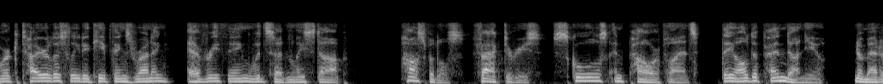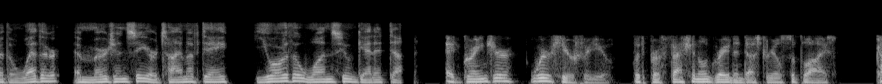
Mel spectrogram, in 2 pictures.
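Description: A speech recording in which the call audio cuts out at 12.83 s for 140 ms, until 12.97 s: a handover gap, where the link switched networks and no frames arrived. The sound fades within a few tens of milliseconds rather than clicking off, and the silence is a single break, not the scattered holes of packet loss. From 12.97 s to the end, a fallback to narrowband removes everything above 4 kHz, which fits a drop from the AMR-WB HD Voice codec at 23.85 kbit/s, heard as clean and wideband before the gap, to GSM full rate. Unlike a low-rate wideband codec, which turns raspy while keeping its treble, this cuts the top band off outright.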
